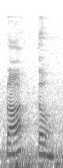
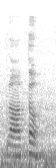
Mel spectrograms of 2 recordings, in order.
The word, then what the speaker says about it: प्रातः: अब अह की मात्रा जब हम किसी लेटर पे लगाते हैं तो उसका प्रोनाउंसिएशन कैसा होता है। जैसे नमः, नमः, प्रातः, प्रातः, तह, मह, नह, इस तरीके से आपको इसको पढ़ना है, ठीक है, और इसे ट्रेस भी करना है।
